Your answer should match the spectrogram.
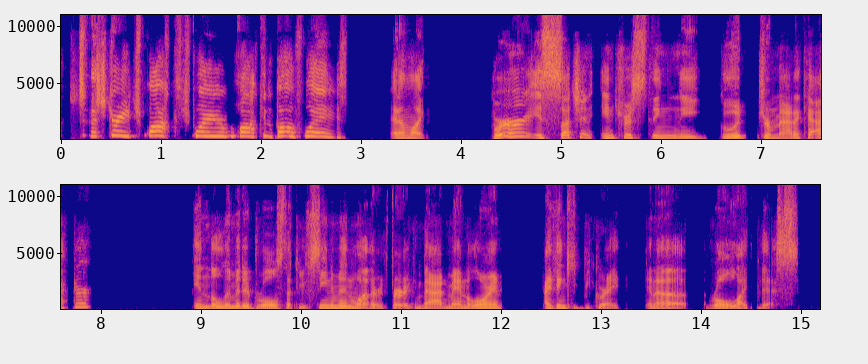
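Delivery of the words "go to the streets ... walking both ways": put-on, very high-pitched, furious, raging yell. Retelling a film scene where the actor rages at the kid: imitating Bill Burr yelling. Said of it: "he's yelling at the kid".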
